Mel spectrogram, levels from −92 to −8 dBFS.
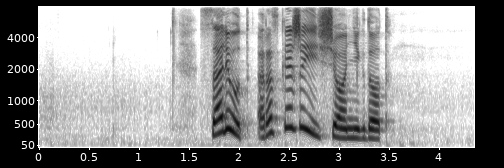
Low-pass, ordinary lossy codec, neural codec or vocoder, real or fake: none; none; none; real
